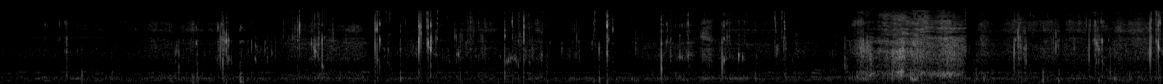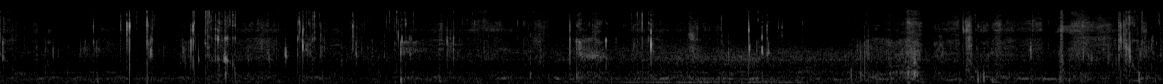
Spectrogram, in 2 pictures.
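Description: A person chewing a mouthful of rice and fried food, eaten by hand: many sharp wet mouth clicks and crunching bites, with one longer, louder burst of noise about nine seconds in.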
